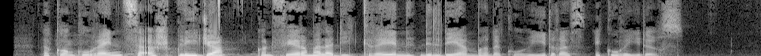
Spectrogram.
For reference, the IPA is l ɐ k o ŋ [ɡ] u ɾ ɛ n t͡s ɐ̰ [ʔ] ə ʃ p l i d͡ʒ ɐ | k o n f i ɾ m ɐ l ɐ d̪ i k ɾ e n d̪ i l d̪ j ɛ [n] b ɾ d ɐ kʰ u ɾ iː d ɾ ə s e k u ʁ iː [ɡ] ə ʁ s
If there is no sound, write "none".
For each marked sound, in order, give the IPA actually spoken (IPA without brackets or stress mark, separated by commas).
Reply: k, ʔ, m, d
